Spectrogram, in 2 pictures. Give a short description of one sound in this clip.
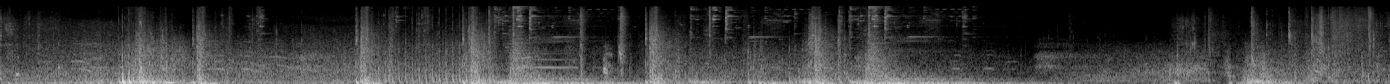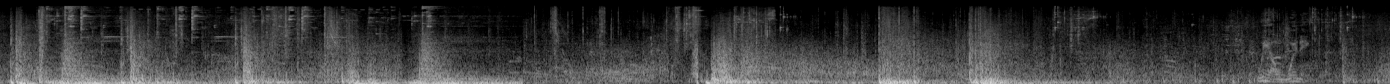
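Gunshots bang loudly, one after another.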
